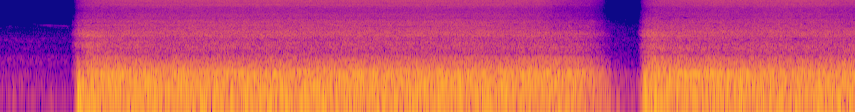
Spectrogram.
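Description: Hot-air balloon's propane burner firing in two loud blasts: it cuts in sharply about half a second in, breaks off for a moment after about four and a half seconds, then fires again.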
